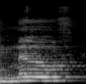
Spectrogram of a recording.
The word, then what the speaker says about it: moooove!!: I love that song, but today we're reacting to Move. The way it's spelled is kind of funny. It's like move.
